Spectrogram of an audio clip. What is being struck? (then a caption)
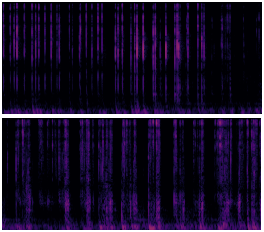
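Plastic hairbrush with hollow back and plastic bristles. Long acrylic nails rapidly tap the hollow back of a small glossy purple plastic hairbrush and scratch its plastic bristles. The result is a quick, dense run of sharp, bright clicks with crackly scratching between them. The sound is dry and high-pitched, with almost no low end or ring.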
